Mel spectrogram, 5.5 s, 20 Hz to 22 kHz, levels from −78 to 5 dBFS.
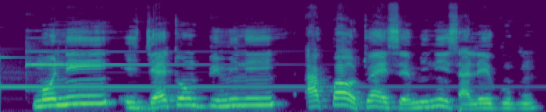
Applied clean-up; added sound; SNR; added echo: none; Bell / Doorbell; 13 dB; none.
